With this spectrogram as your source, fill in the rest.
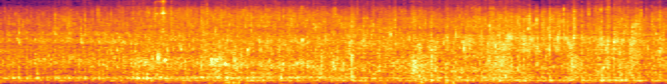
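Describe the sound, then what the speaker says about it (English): Cold spring water runs steadily out of a spring box, a constant close gushing and trickling rush with no pauses or voices. "here's the view of the spring"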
